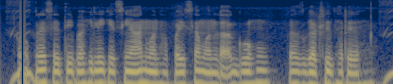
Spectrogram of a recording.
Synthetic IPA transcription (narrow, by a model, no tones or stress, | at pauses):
toːkɾeset̪ipɐɦɪlikesijaːnmɐnɦɐpɐɪsamɐnla̰ːɡuːɦũ | kɐsɡɐʈʰɾid̪ʱɐɾeɾɐɦe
